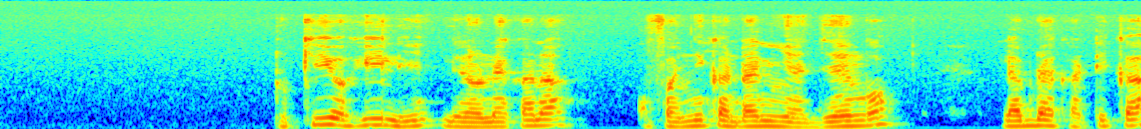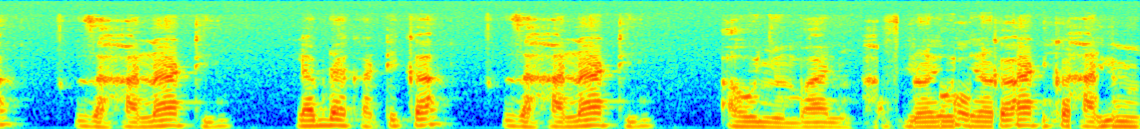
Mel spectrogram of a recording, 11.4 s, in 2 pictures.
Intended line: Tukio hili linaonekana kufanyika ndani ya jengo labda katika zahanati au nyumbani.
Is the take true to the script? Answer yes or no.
no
